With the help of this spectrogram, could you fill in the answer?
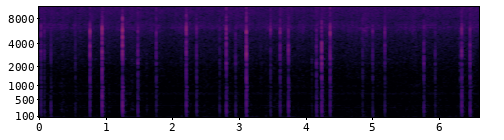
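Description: Short purple-painted fingernails tap the edge and surface of a solid white plastic cutting board, making about 25 quiet, dry, clicky taps at an uneven pace. Each tap dies away almost instantly over a faint low hum.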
